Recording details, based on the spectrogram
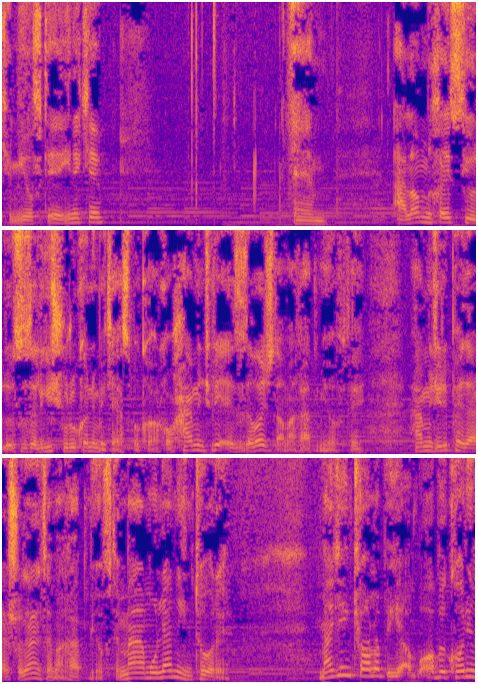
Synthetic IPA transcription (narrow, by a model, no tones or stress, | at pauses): ḛmḭjo̞ft̪ʰe̞ḭːnecʰe̞ | ʔælɒːnmixɒːjsijod̪oses̬ɒːleɡiːʃuɾuːkʰo̞niːbe̞cʰæ̰sbokʰɒ̰ːɾxob̥hæmind͡ʒuɾiʔḛzd̪e̞vɒːd͡ʒt̪ʰæ̰mʔæ̰ɣæ̰bmḭjo̞̰ft̪ʰe̞ | hæmind͡ʒuːɾiːpʰe̞d̪æɾʃod̪ænet̪ʰæmæ̰ɣæb̥mḭjo̞̰ft̪e̞mæʔmuːlænint̪ʰoːɾʔe̞̰ | mæɟæiːncʰehɒlɒːbḛɒ̰ːbekʰoɾiː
